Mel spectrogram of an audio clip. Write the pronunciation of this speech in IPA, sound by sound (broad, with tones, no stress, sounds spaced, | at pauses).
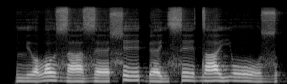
lʲ ʊ˨ lˠ ʊ˧ z a˨ z ɛ˨ ɬ e˦ ɠ ɛ˨ lʲ s e˦ d a˦ j o˦˨ z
